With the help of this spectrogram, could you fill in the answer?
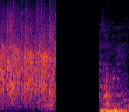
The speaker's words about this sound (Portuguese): Não sei se vale a pena pedir uma salva de palmas, vocês da forma agora favor.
